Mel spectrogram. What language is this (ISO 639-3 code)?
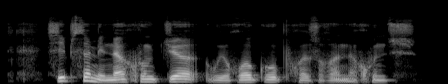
kbd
